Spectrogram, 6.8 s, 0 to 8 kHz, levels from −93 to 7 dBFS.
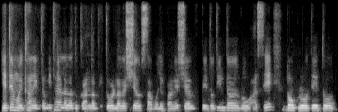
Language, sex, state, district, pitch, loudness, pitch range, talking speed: Nagamese, male, Nagaland, Dimapur, 155 Hz, -18 LUFS, 150-165 Hz, 205 wpm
